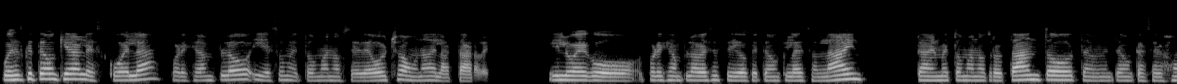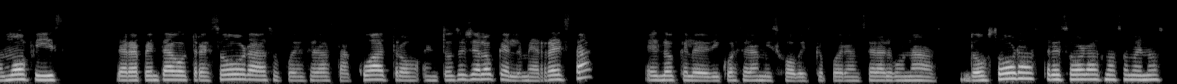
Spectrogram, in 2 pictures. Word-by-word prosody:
Pues, 210 Hz, 0 st, +3 dB
es 215 Hz, -, 0 dB
que 255 Hz, -, +3 dB
tengo 250 Hz, +1 st, +3 dB
que 250 Hz, +2 st, +2 dB
ir -, -, +4 dB
a 245 Hz, -, +4 dB
la 230 Hz, -, +2 dB
escuela, 200 Hz, +7 st, -1 dB
por 190 Hz, -1 st, -8 dB
ejemplo, 195 Hz, +5 st, -2 dB
y 210 Hz, -4 st, -4 dB
eso 185 Hz, +3 st, -8 dB
me 190 Hz, -3 st, -8 dB
toma, 180 Hz, +1 st, -7 dB
no 180 Hz, -1 st, -8 dB
sé, 170 Hz, 0 st, -10 dB
de 170 Hz, +1 st, -1 dB
8 195 Hz, +4 st, -1 dB
a -, -, +3 dB
1 190 Hz, 0 st, -4 dB
de 190 Hz, -, -2 dB
la 165 Hz, -2 st, -4 dB
tarde. 155 Hz, -3 st, -5 dB, 0.6 s
Y 205 Hz, -, 0 dB
luego, 185 Hz, -4 st, +2 dB
por 195 Hz, -, -4 dB
ejemplo, 195 Hz, 0 st, -3 dB
a 190 Hz, -, +1 dB
veces 195 Hz, +2 st, -1 dB
te 195 Hz, -, -6 dB
digo 185 Hz, -1 st, 0 dB
que 180 Hz, -, -4 dB
tengo 180 Hz, 0 st, -5 dB
clases 180 Hz, 0 st, -3 dB
online, 215 Hz, +8 st, +2 dB, 0.5 s
también 190 Hz, -1 st, 0 dB
me 190 Hz, -, -2 dB
toman 190 Hz, -1 st, -4 dB
otro 180 Hz, -1 st, -2 dB
tanto, 205 Hz, 0 st, +3 dB
también 180 Hz, -2 st, -7 dB
me 175 Hz, -, -10 dB
tengo 180 Hz, 0 st, -6 dB
que 175 Hz, -, -5 dB
hacer 175 Hz, +1 st, -6 dB
home 190 Hz, +3 st, +1 dB
office. 210 Hz, -3 st, +4 dB, 0.5 s
De 195 Hz, -, +1 dB
repente 200 Hz, +1 st, +2 dB
hago 210 Hz, -1 st, +5 dB
3 190 Hz, -1 st, -4 dB
horas, 225 Hz, -3 st, +3 dB
o -, -, -9 dB
pueden 180 Hz, +1 st, -7 dB
ser 185 Hz, +1 st, -5 dB
hasta 180 Hz, -2 st, -6 dB
4. 210 Hz, -4 st, +1 dB
Entonces, 200 Hz, +3 st, -4 dB
ya 230 Hz, 0 st, +3 dB
lo 240 Hz, 0 st, +3 dB
que 215 Hz, -2 st, -1 dB
le 180 Hz, -1 st, -3 dB
me 180 Hz, -1 st, -3 dB
resta 220 Hz, -, +2 dB, 0.5 s
es 200 Hz, -1 st, -1 dB
lo 200 Hz, 0 st, +1 dB
que 195 Hz, -, -4 dB
le 190 Hz, -1 st, +1 dB
dedico 180 Hz, +1 st, -1 dB
a -, -, -3 dB
hacer 190 Hz, 0 st, -4 dB
a 190 Hz, -, -2 dB
mis 185 Hz, -2 st, -5 dB
hobbies, 170 Hz, -2 st, -3 dB
que 180 Hz, -, -9 dB
podrían 180 Hz, -1 st, -5 dB
ser 185 Hz, +4 st, -2 dB
algunas 185 Hz, -2 st, -2 dB, 0.2 s
2 190 Hz, +2 st, +1 dB
horas, 270 Hz, +1 st, +6 dB
3 225 Hz, -1 st, +2 dB
horas, 230 Hz, 0 st, +4 dB
más 220 Hz, -1 st, 0 dB
o 225 Hz, -, +1 dB
menos. 215 Hz, 0 st, +2 dB
195 Hz, 220 wpm, -23 LUFS, 185-215 Hz, 0.6 s, horas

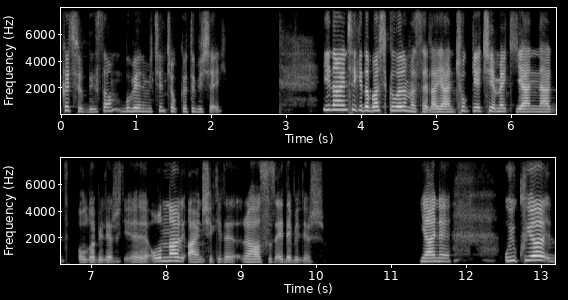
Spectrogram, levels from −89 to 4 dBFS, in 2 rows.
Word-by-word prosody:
kaçırdıysam 235 Hz, -3 st, -5 dB
bu 250 Hz, +2 st, -10 dB
benim 235 Hz, -2 st, -1 dB
için 275 Hz, +5 st, -10 dB
çok 245 Hz, -7 st, -8 dB
kötü 225 Hz, -1 st, -9 dB
bir 195 Hz, -, -10 dB
şey. 195 Hz, -, -7 dB, 1.4 s
Yine 350 Hz, 0 st, +4 dB
aynı 345 Hz, 0 st, +7 dB
şekilde 310 Hz, -5 st, +3 dB
başkaları, 290 Hz, 0 st, +4 dB
mesela, 210 Hz, -6 st, -1 dB
yani, 200 Hz, 0 st, +3 dB
çok 285 Hz, -2 st, -6 dB
geç 260 Hz, +1 st, +1 dB
yemek 230 Hz, -2 st, 0 dB
yiyenler 205 Hz, -1 st, +4 dB
d -, -, -28 dB, 0.2 s
olabilir. 180 Hz, +2 st, -8 dB
Eee, 180 Hz, -, -9 dB
onlar 260 Hz, +3 st, +4 dB
aynı 185 Hz, -1 st, 0 dB
şekilde, 190 Hz, -2 st, -9 dB
eee, -, -, -10 dB
rahatsız 195 Hz, 0 st, -2 dB
edebilir. 175 Hz, -2 st, -8 dB, 1.3 s
Yani, 240 Hz, 0 st, +3 dB, 0.7 s
uykuya 310 Hz, +3 st, +5 dB
d 230 Hz, -, -13 dB
230 Hz, 135 wpm, -23 LUFS, 195-275 Hz, 1.4 s, aynı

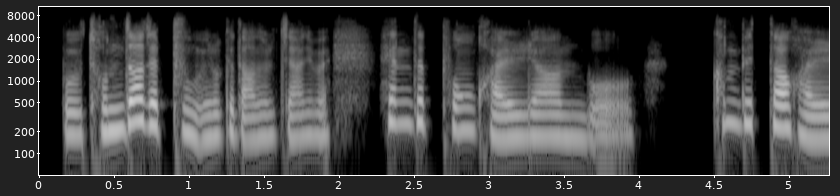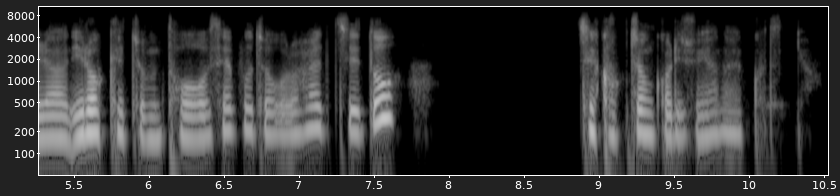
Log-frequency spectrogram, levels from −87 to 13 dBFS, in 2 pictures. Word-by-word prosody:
뭐 185 Hz, -1 st, 0 dB
전자제품 215 Hz, -, +5 dB
이렇게 175 Hz, +4 st, -1 dB
나눌지 165 Hz, +2 st, -2 dB
아니면 175 Hz, +1 st, -3 dB, 0.4 s
핸드폰 260 Hz, -5 st, -1 dB
관련 170 Hz, 0 st, 0 dB
뭐 -, -, -5 dB, 0.5 s
컴퓨터 255 Hz, -3 st, +3 dB
관련 165 Hz, -3 st, +1 dB
이렇게 190 Hz, +2 st, +3 dB
좀 160 Hz, -1 st, -7 dB
더 165 Hz, -1 st, -3 dB
세부적으로 205 Hz, -1 st, -6 dB
할지도 220 Hz, +6 st, +2 dB, 1.2 s
제 215 Hz, -1 st, -1 dB
걱정거리 180 Hz, -1 st, -3 dB
중에 170 Hz, 0 st, -9 dB
하나였거든요. 195 Hz, -, -12 dB
185 Hz, 290 characters per minute, -24 LUFS, 170-220 Hz, 1.2 s, 전자제품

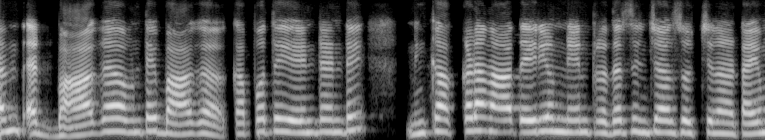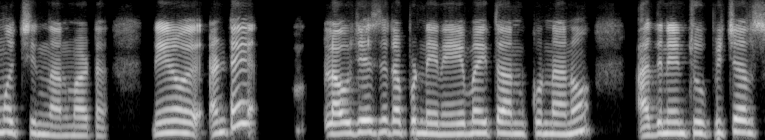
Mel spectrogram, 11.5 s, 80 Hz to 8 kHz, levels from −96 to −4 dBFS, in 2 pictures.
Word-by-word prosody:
అంత్ 280 Hz, +3 st, 0 dB
అద్ 215 Hz, -5 st, -4 dB
బాగా 220 Hz, +7 st, +3 dB
ఉంటే 250 Hz, +2 st, -2 dB, 0.2 s
బాగా. 220 Hz, +1 st, +1 dB, 0.2 s
కాపోతే 255 Hz, +5 st, -3 dB
ఏంటంటే 255 Hz, +3 st, -1 dB, 0.5 s
ఇంకక్కడ 265 Hz, +3 st, 0 dB
నా 255 Hz, -, +5 dB, 0.2 s
ధైర్యం 260 Hz, +2 st, +3 dB
నేను 250 Hz, 0 st, -2 dB
ప్రదర్శించాల్సొచ్చిన 245 Hz, -1 st, -2 dB, 0.2 s
టైమొచ్చిందనమాట. 215 Hz, -6 st, -1 dB, 0.5 s
నేను 240 Hz, +2 st, +5 dB, 0.3 s
అంటే 300 Hz, -, +2 dB, 0.4 s
మ్ -, -, -24 dB, 0.2 s
లవ్ 220 Hz, +1 st, +4 dB
జేసేటప్పుడు 245 Hz, -1 st, 0 dB
నేనేమైతే 220 Hz, +2 st, 0 dB
అనుకున్నానో 220 Hz, +2 st, -2 dB, 0.5 s
అది 190 Hz, +5 st, 0 dB
నేను 230 Hz, 0 st, +4 dB
చూపిచ్చాల్సి 235 Hz, +1 st, 0 dB
240 Hz, 120 wpm, -22 LUFS, 220-255 Hz, 0.5 s, నా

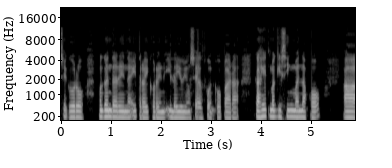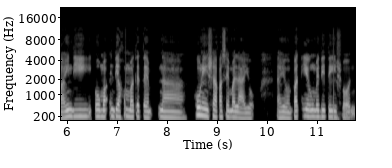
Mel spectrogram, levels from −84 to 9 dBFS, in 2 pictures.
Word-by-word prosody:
Siguro, 170 Hz, 0 st, -1 dB, 0.3 s
maganda 180 Hz, -1 st, +3 dB
rin 170 Hz, 0 st, +1 dB
na 170 Hz, -, -3 dB
i-try 165 Hz, -2 st, -3 dB
ko 160 Hz, -, -5 dB
rin 160 Hz, 0 st, -1 dB
ilayo 165 Hz, -1 st, -1 dB
yung 160 Hz, 0 st, -4 dB
cellphone 155 Hz, -4 st, -5 dB
ko 160 Hz, 0 st, -6 dB
para 155 Hz, -1 st, -2 dB, 0.4 s
kahit 185 Hz, +2 st, +3 dB
magising 185 Hz, 0 st, -1 dB
man 175 Hz, -1 st, +2 dB
ako, 165 Hz, +4 st, -4 dB, 0.5 s
ah, 165 Hz, -1 st, +5 dB
hindi 190 Hz, 0 st, +1 dB
ko 190 Hz, 0 st, +3 dB, 0.2 s
hindi 195 Hz, 0 st, +3 dB
ako 195 Hz, +2 st, -3 dB
mate-tempt 175 Hz, -2 st, 0 dB
na 165 Hz, -3 st, 0 dB, 0.2 s
kunin 225 Hz, -3 st, +7 dB
siya 185 Hz, 0 st, +3 dB
kasi 180 Hz, 0 st, +1 dB
malayo. 150 Hz, -4 st, 0 dB, 0.5 s
Ayun, 155 Hz, -1 st, -1 dB
pati 195 Hz, +3 st, +1 dB
yung 185 Hz, 0 st, +2 dB
meditation, 170 Hz, -, -1 dB
170 Hz, 160 wpm, -25 LUFS, 160-185 Hz, 0.5 s, kunin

